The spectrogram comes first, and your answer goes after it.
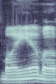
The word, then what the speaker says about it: Miami: Yes, it's spelled Miami like you would see Miami, Florida, but it's pronounced Miami for our Native American tribe that's here, the Miami tribe.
